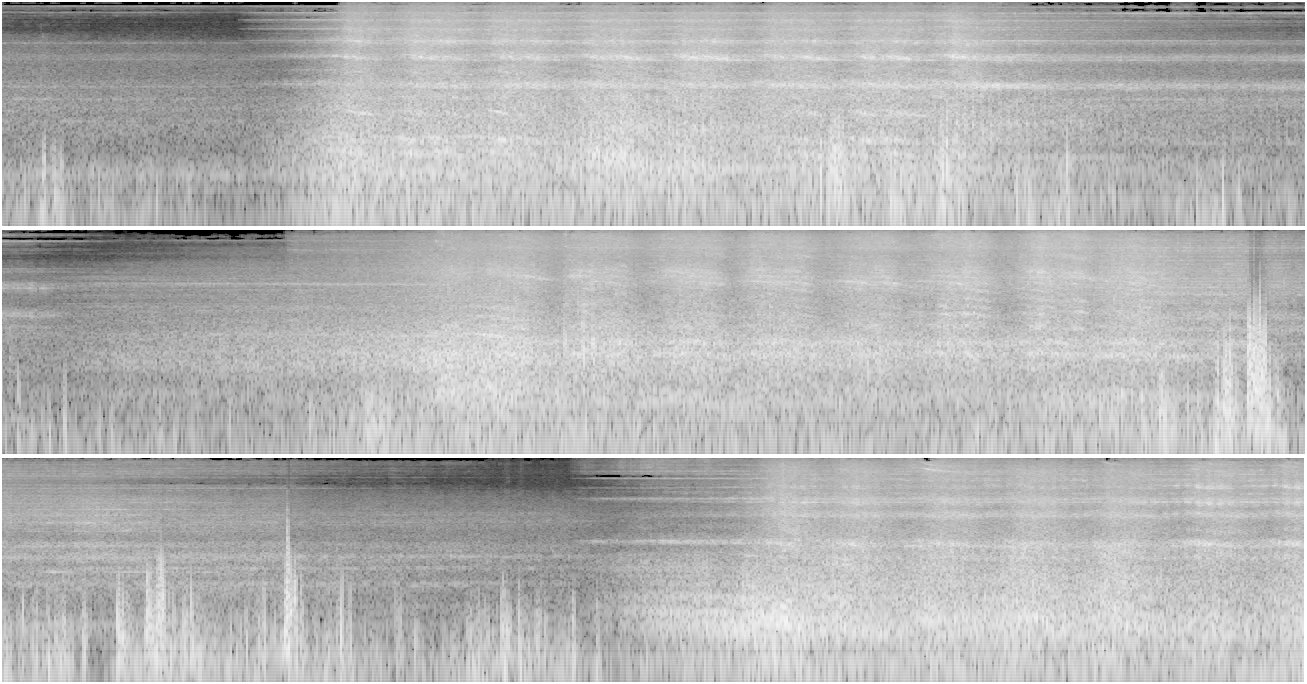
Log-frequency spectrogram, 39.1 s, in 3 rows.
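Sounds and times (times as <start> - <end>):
train rumble: 0.0 - 39.0
wheels clacking and squeaking: 2.8 - 13.7, 17.2 - 24.3, 32.0 - 39.0
wheels clattering over rail joints: 17.4 - 22.7.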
